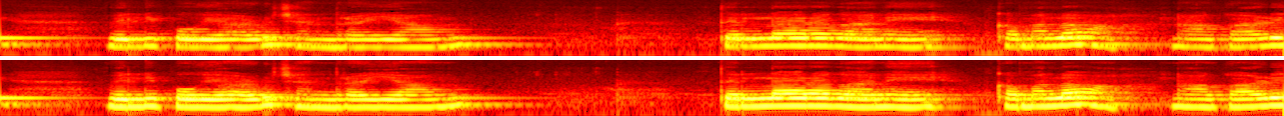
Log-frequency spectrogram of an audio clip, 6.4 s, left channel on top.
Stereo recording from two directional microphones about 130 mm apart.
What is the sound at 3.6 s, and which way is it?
Speech, 25° right (ahead or behind).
